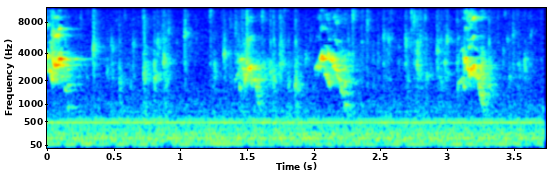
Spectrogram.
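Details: Pet budgerigar singing indoors while perched on top of a computer monitor, toward an inactive webcam: four short, scratchy, high chirps spaced about a second apart, over a steady electrical hum.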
